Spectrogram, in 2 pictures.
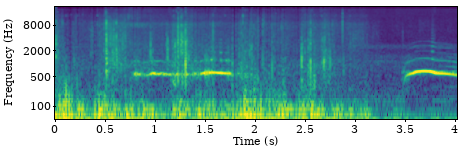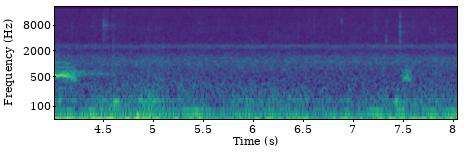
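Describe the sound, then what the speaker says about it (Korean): A wild owl hoots during a wildlife playback survey. Two distinct hoots sound a few seconds apart, reasonably near, over rustling and low background noise. "야생 올빼미 울음소리가 들려옵니다."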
